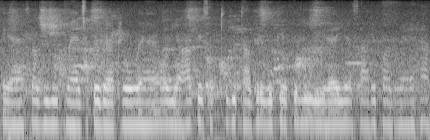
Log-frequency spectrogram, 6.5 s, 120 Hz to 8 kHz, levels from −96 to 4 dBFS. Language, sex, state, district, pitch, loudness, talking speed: Hindi, female, Rajasthan, Bikaner, 185 Hz, -16 LUFS, 165 wpm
